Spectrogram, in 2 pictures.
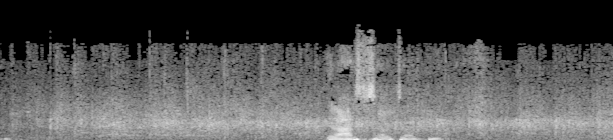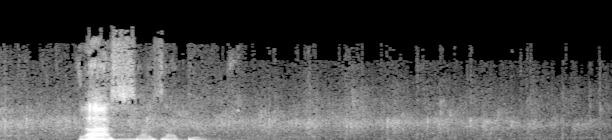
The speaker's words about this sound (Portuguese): Vamos aplaudir o Senhor, né?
